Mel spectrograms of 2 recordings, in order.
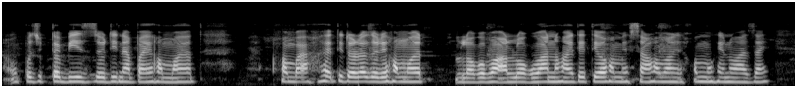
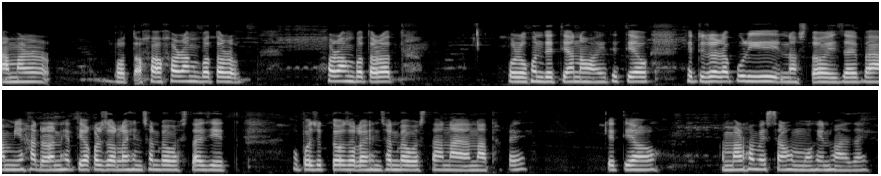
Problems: none marked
